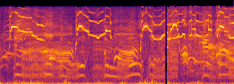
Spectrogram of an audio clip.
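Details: Streaked shearwater calling and singing: overlapping wavering, wailing notes that slide up and down with strong harmonics, several voices at once over a low rumbling background.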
